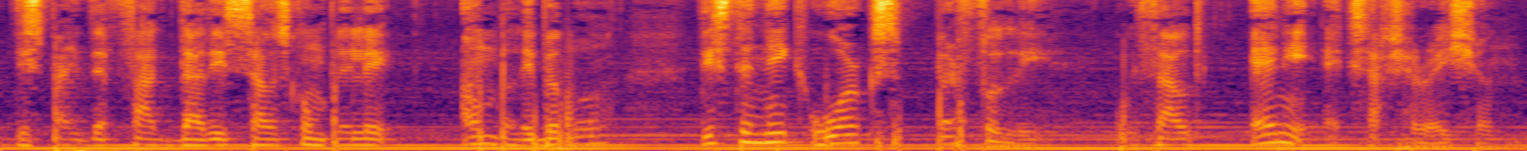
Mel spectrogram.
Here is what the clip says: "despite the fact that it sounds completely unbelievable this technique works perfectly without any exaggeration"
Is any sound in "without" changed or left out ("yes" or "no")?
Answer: no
